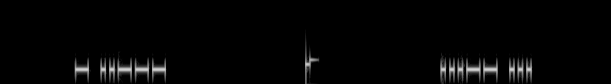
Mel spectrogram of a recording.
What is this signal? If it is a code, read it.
Morse code, heard as a keyed tone, about 28 wpm, 700 Hz. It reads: T 2 3 S
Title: Single-Letter Single-Number 28wpm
